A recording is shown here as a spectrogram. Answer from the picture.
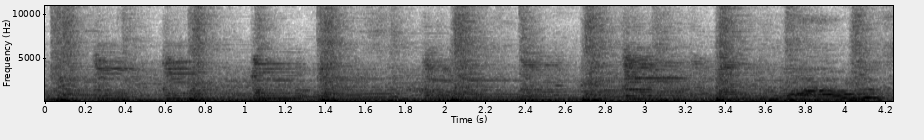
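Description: Live acoustic guitar with a second guitar playing a steady country strumming rhythm, about three strokes a second, in an instrumental gap between sung lines. A singing voice comes back in near the end.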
